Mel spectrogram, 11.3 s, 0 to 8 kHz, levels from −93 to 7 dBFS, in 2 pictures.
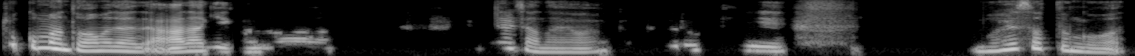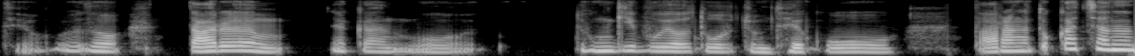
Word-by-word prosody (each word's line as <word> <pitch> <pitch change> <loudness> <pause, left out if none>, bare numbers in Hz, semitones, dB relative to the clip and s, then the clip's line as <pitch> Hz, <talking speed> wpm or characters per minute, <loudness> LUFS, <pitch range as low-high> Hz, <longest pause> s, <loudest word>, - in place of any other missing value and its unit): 쪼끔만 330 - +4
더 205 - +2
하면 195 0 +1
되는데 180 -3 0
안 160 +1 +5
하기가 175 -5 -1 1.1
힘들잖아요. 180 - -5 0.7
그렇게 195 -3 -2 0.9
뭐 180 +2 -2
했었던 265 -6 +2
것 160 - -3
같아요. 150 +7 -7
그래서 195 -7 0 0.3
나름 185 -2 +6 0.2
약간 175 -3 -2
뭐 150 +9 -4 0.5
동기부여도 190 -5 +1
좀 160 -4 -2
되고 155 0 -1 0.4
나랑 190 +3 +4
똑같이 280 +2 +3
하는 245 -1 +8
190 Hz, 275 characters per minute, -24 LUFS, 160-210 Hz, 1.1 s, 하는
